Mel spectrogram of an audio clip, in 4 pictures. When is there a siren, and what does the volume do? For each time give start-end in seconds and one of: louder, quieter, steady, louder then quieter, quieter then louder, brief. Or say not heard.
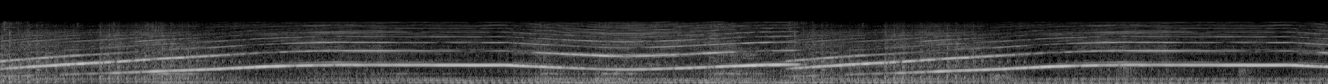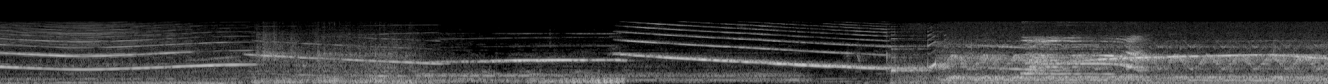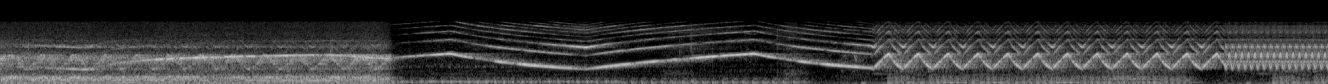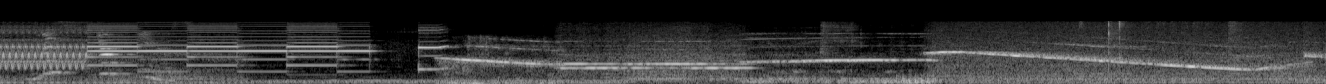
0.0-53.0 steady.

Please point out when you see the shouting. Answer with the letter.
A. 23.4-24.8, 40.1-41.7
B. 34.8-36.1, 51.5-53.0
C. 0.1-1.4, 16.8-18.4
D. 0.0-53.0
A.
